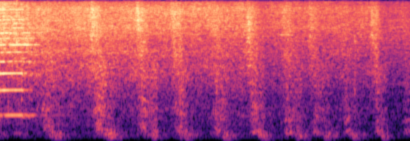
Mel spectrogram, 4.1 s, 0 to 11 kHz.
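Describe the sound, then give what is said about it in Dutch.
A steam train pulls away with loud, rhythmic chuffs of hissing steam, about two per second, opening with a brief high whistle tone fading under the bursts. “De trein vertrekt binnen 4 minuten.”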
